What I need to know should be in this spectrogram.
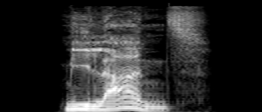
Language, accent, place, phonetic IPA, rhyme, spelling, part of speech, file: German, Germany, Berlin, [miˈlaːns], -aːns, Milans, noun, De-Milans.ogg
- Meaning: genitive singular of Milan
